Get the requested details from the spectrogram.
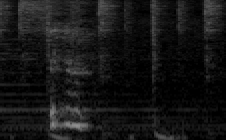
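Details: A child gives one or two short, muffled, voiced coughs over background music, acting out covering the mouth as cough etiquette.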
